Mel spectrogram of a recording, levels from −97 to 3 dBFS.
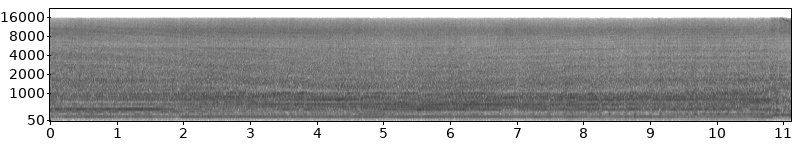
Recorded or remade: recorded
